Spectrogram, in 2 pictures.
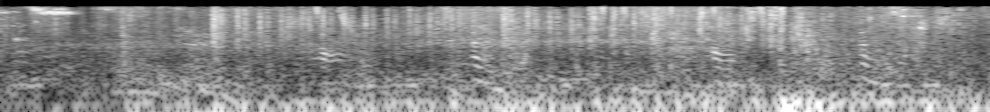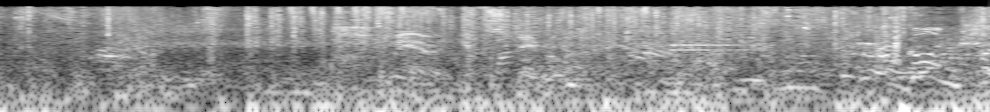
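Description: Rapid gunfire crackles in quick bursts.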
